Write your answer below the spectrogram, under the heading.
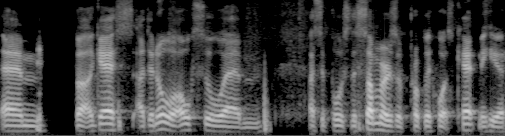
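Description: A man with an Edinburgh accent speaks at a fairly quick pace. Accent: Edinburgh Scottish. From Scotland, Dalkeith near Edinburgh. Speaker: museum and heritage worker. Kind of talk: casual interview. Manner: hesitant, many fillers.

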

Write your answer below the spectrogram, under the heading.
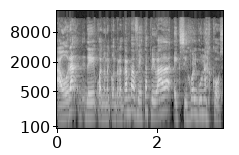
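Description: Ordinary pitch variation runs through this man's high voice. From Venezuela. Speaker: comedian. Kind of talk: casual chat.

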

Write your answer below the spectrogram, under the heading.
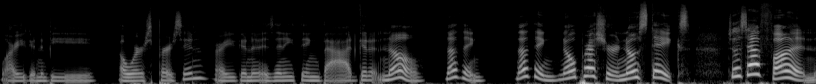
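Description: A woman speaks in a relaxed, soothing tone at a moderate pace, with big swings in loudness. The recording is very clean, with a silent background. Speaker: comedian and podcast host. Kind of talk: solo casual monologue. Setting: alone in a basement room. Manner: relaxed, usually soothing.

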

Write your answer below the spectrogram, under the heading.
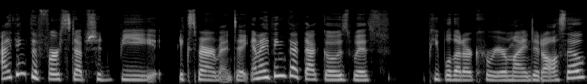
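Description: A woman talks in an unremarkable speaking voice at a fairly high pitch and fairly quick pace, with ordinary pitch variation. The background is quiet and the sound is dry and close with no echo. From New York City area. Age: 20s. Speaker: marketing executive. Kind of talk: interview. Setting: studio.

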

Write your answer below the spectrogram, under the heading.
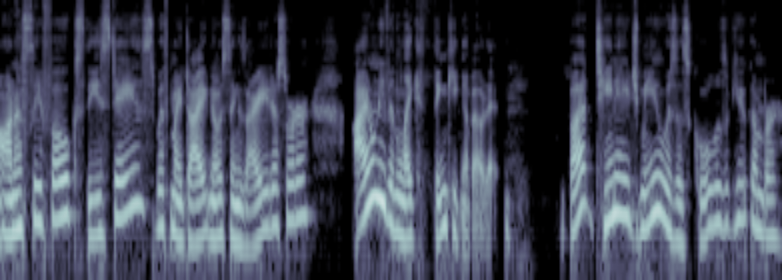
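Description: On a very clean recording with a silent background, a woman with a Canadian accent uses an unremarkable speaking voice at a medium pitch, talking at a fairly quick pace with lively intonation. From Canada (London, Ontario). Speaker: true crime podcast host. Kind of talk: scripted narration.

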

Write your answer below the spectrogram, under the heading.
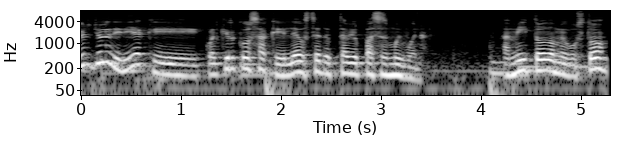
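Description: A man with a dark, mellow, somewhat breathy tone speaks at a moderate pace, his fairly high pitch moving in lively intonation. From Mexico. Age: 40s. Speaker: podcast host, journalist and editor. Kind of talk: casual solo monologue.

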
